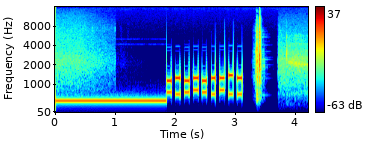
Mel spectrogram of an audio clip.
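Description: A steady, low telephone dial tone hums for about two seconds, then nine quick two-tone keypad beeps sound in an even rhythm, followed by a sharp click and a hiss of open line.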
